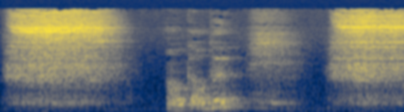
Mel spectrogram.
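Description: A woman's forceful breaths out through the mouth, two long hissing exhales about three seconds apart, breathing out on the effort of a Pilates exercise. A short voiced sound falls between them.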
